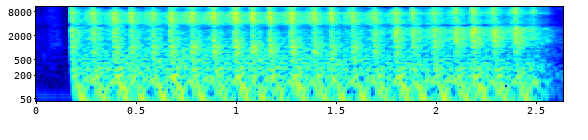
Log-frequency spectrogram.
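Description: A loud, unbroken burst of rapid automatic gunfire from the PUBG Mobile video game rattles on for about two and a half seconds, each shot tightly spaced and close up, with no voices over it.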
